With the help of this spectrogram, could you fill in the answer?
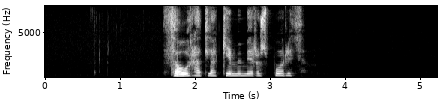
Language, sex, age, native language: Icelandic, female, 50-59, Icelandic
